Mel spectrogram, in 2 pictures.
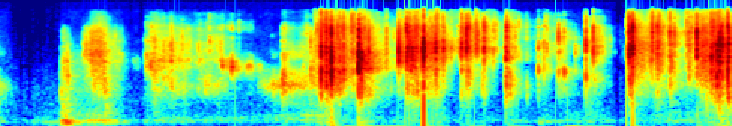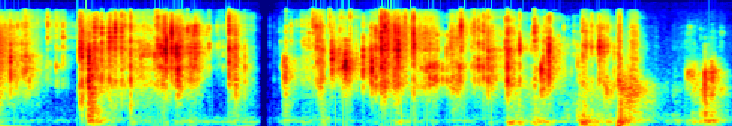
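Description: Dry roasted peanuts in their hollow shells are cracked and crushed between the fingers, with the shell fragments piling up on a pink surface. Bright, dry crackling and crunching comes in quick bursts with almost no low end and no ringing after each snap.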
